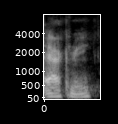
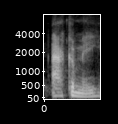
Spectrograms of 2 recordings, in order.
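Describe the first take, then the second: First: It is said with a standard, non-regional pronunciation. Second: It is said with a Philadelphia regional pronunciation.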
